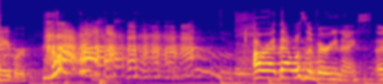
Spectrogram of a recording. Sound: evil laugh

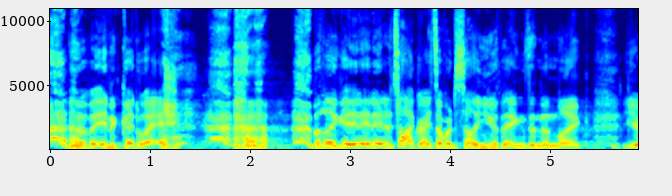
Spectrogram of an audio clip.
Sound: laughter

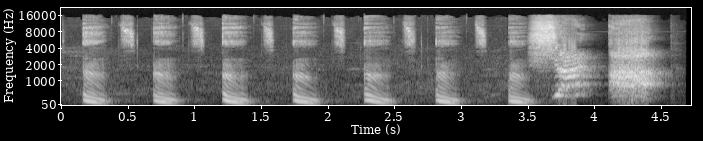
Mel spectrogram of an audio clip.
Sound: imitates techno music

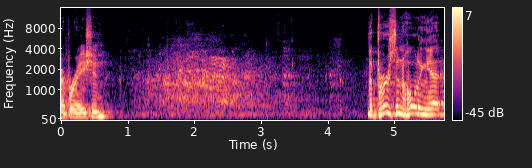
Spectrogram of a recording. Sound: congregation laughing

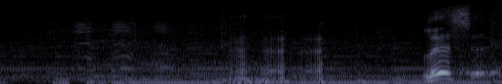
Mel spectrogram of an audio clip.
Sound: audience laughter

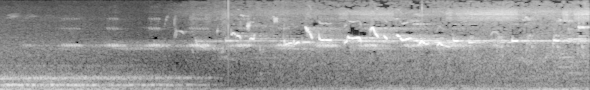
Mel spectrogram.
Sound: cricket and birds sounds

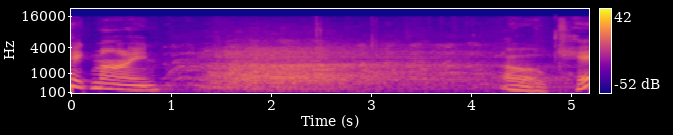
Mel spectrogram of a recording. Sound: audience laughing

